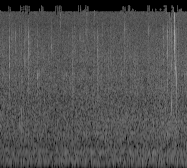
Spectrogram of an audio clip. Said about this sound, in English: a light cascade as it drips from step to step. The sound on the path is quite different from the sound of the rain drumming into the lawn on the right. And this is different again from the blanketed, heavy, sodden feel of the large bush on the left.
